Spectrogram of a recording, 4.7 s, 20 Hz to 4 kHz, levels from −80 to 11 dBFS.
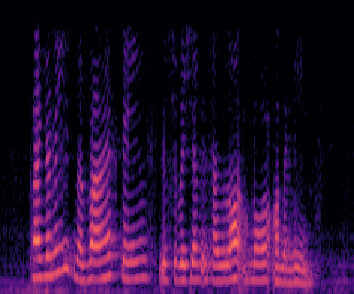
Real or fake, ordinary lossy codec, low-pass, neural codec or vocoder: fake; none; 3.6 kHz; codec, 16 kHz in and 24 kHz out, 0.6 kbps, FireRedTTS-2 codec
